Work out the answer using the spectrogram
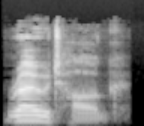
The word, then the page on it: road hog: British English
